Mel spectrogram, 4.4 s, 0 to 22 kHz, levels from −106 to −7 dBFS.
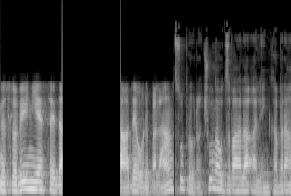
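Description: From the start, the speech is narrow and boxy, with nothing above 3.8 kHz, pointing to an input switched to a poorer device, likely a headset call profile or a lesser microphone. Its added noise sits far below the speech, so the band limit and dull tone mark it, not hiss.

At 0.92 s an audio dropout to silence cuts the sound completely for 0.88 s, until 1.80 s. Unlike the brief gap at a device switch, this is long and holds no room tone at all, which suggests the input was lost while the recorder kept writing silence.

At 2.62 s the speech suddenly clears and widens as the better input returns, after a 20 ms silence and a level jump of about 5 dB. The new tone across the switch separates it from the dropout, where the same dull sound resumes.

MP2 compression runs through the whole clip: the audio is cut off above 13.5 kHz, and a gurgling, granular grain rides on the remaining bands. That texture fits a low rate of around 64 kbps. 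The distortion, not just the missing top, is what sets it apart from the narrower device.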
